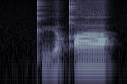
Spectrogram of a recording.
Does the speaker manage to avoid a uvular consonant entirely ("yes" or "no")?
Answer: no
